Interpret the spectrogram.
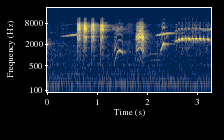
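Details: Long-tailed shrike singing as a lure to draw out other shrikes: a rising whistle, four quick high bursts, a looping slurred note, then a fast rattling trill of evenly spaced notes.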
